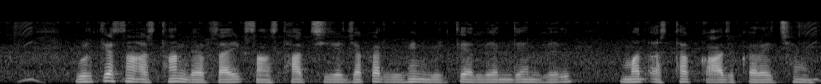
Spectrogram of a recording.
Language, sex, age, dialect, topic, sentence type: Maithili, male, 18-24, Eastern / Thethi, banking, statement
